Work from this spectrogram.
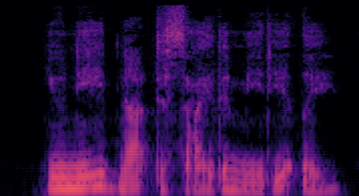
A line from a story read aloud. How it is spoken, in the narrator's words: she said gently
